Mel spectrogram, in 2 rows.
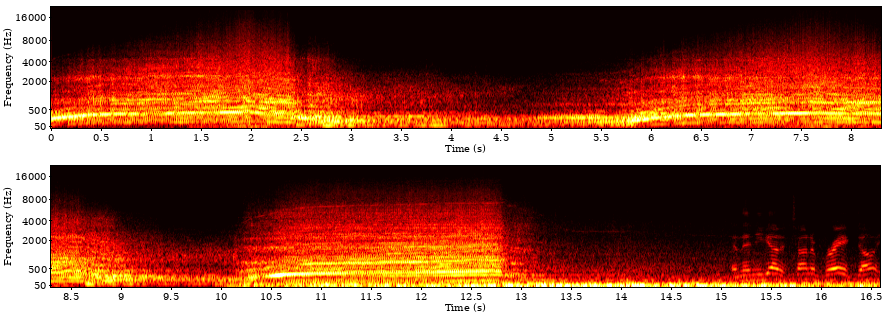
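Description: A 750hp supercharged Chevy Nova pro-touring muscle car roars through three loud, close revving bursts with rising engine pitch and tire-spinning burnout noise, a brief lull between each, and a voice speaking near the end.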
